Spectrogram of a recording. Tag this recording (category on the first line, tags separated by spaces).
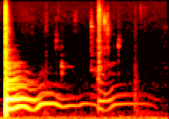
Sound effects > Objects / House appliances
natural mechanical glass percussion foley industrial hit stab fieldrecording perc object bonk fx oneshot metal foundobject drill clunk sfx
